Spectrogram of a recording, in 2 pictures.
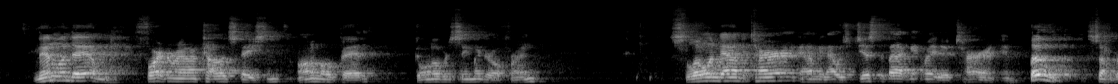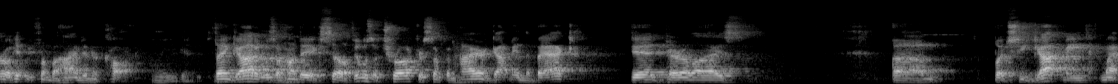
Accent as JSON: {"language": "English", "town": "Conroe", "region": "Texas", "country": "United States", "tie": "born or raised there", "lives_now": "Austin, United States", "said": "I went to Conroe High School, which is just north of Houston, about 30 minutes"}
